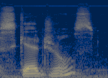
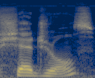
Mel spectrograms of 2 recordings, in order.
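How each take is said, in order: First: It is said with an American accent. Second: It is said with a British accent.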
